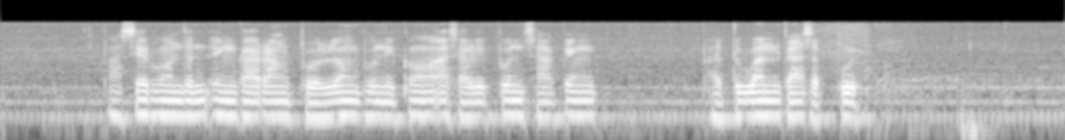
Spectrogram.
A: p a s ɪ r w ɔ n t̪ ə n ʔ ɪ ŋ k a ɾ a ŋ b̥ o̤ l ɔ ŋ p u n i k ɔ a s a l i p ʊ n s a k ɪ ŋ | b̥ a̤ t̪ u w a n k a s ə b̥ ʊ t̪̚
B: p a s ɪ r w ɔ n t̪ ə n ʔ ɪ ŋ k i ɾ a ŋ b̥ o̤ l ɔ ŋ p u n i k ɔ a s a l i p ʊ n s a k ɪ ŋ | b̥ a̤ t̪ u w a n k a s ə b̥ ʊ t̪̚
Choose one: A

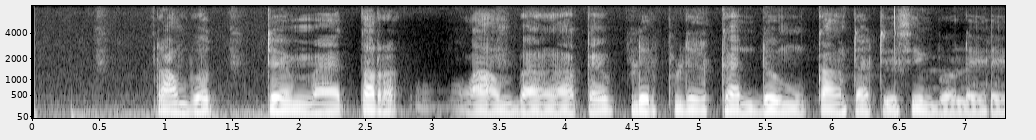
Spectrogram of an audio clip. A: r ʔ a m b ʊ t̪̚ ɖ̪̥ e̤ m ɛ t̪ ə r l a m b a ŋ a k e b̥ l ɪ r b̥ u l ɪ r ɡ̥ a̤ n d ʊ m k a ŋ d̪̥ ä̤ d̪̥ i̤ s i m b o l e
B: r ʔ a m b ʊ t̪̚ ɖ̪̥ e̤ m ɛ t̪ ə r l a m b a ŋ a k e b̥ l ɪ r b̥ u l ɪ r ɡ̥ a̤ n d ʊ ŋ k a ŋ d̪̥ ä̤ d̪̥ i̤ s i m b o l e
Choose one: A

